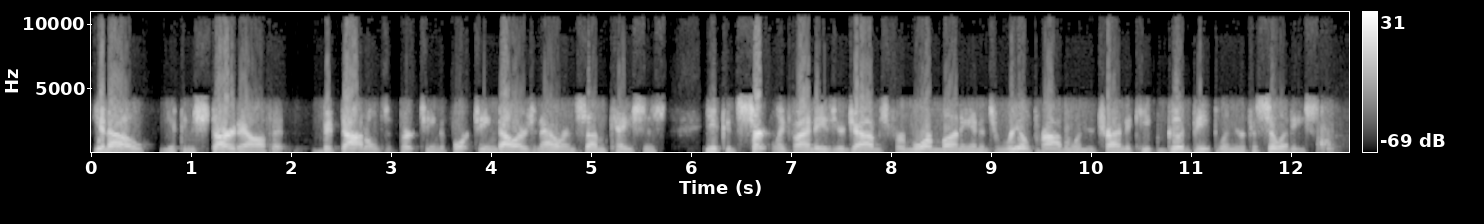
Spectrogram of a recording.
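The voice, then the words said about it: Texan accent imitating Ted Cruz. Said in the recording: “I had to channel that accent... You said that like Ted Cruz”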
